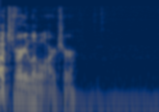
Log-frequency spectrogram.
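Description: A man speaks with animation close to a microphone.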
